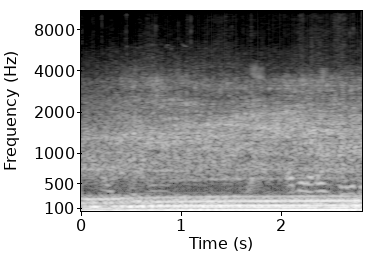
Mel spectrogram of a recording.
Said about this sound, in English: Damn kids and their damn trucks.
